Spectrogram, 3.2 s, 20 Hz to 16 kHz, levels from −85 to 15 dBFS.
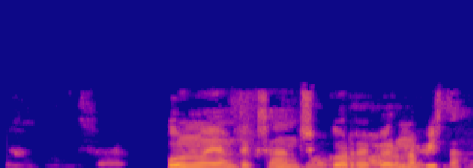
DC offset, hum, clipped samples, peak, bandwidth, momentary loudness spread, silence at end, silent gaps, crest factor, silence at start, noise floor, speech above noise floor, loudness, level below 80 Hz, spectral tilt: under 0.1%; none; under 0.1%; 0 dBFS; 7.8 kHz; 7 LU; 0.1 s; none; 18 dB; 0.1 s; -55 dBFS; 36 dB; -18 LUFS; -62 dBFS; -4.5 dB/octave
